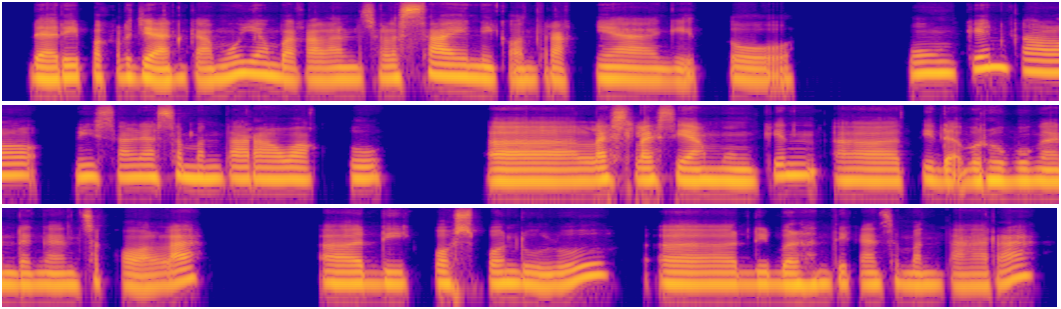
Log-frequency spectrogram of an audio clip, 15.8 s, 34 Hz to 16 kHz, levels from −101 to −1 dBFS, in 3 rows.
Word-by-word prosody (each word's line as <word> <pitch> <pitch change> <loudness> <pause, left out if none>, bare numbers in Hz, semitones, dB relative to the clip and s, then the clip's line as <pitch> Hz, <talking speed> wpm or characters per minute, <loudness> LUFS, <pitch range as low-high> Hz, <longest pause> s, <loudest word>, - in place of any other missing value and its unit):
dari 150 0 +3
pekerjaan 150 -4 +2
kamu 135 +6 0
yang 185 - +3
bakalan 135 -2 -1
selesai 160 +4 +4
nih 145 - +2
kontraknya, 130 +1 -1
gitu. 130 +1 -4 0.6
Mungkin 250 +9 +2
kalau 210 -2 0 0.2
misalnya 185 0 0
sementara 175 -3 +1
waktu, 170 +2 -2 0.5
eee, 145 0 +3
les-les 160 0 +2
yang 155 0 +4
mungkin, 200 - 0
eee, 150 -1 -1
tidak 145 -3 -1
berhubungan 150 -1 +1
dengan 140 0 -1
sekolah, 140 - -1 0.6
eee, 150 -1 +3
di-postpone 150 +1 -1
dulu, 145 - 0 0.3
eee, 145 -1 +1
diberhentikan 145 0 -2
sementara, 140 - -3
150 Hz, 110 wpm, -23 LUFS, 140-165 Hz, 0.6 s, selesai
